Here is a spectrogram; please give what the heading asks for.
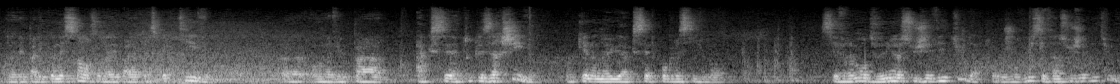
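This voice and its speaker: Older belgian guy, author reminiscing, slow halting restarts, echoey room, faint hum behind. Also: medium pitch, recorded from a distance. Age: 60s. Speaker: author talking about his book. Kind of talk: personal storytelling talk.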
